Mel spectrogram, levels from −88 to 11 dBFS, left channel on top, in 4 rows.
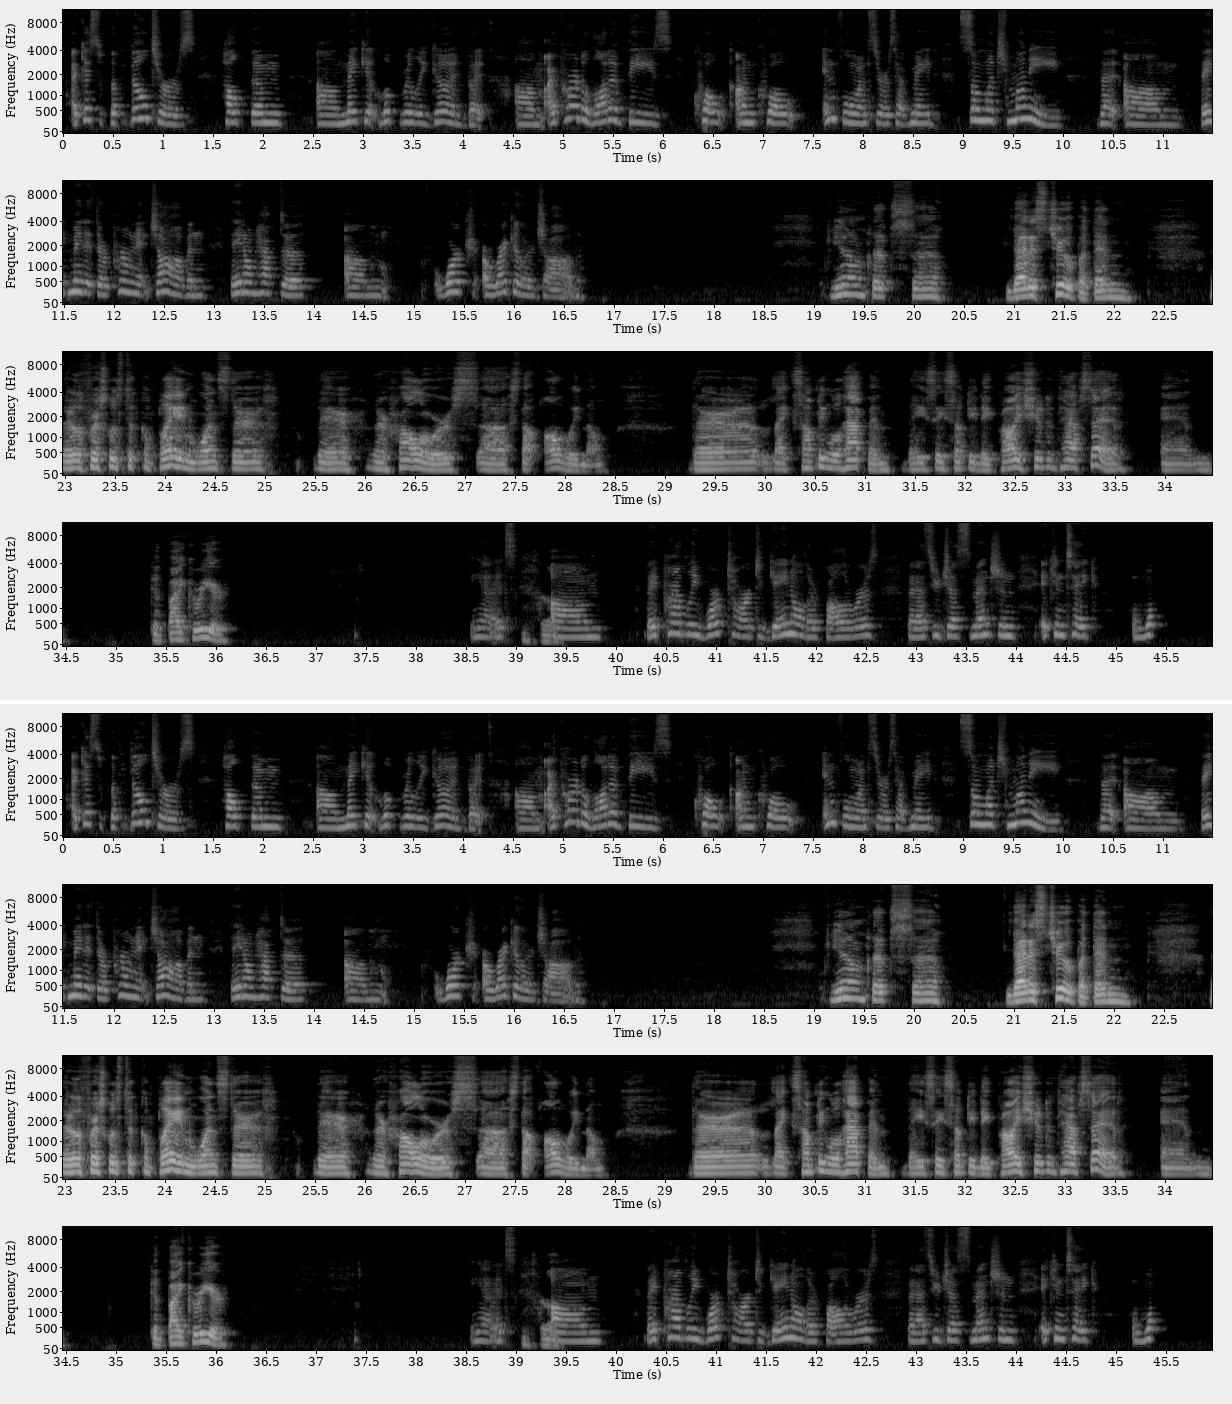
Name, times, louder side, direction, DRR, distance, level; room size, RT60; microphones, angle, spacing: voice 1, 0.1-1.3 1.6-2.2 2.5-4.2 4.5-6.1 6.3-7.3 7.6-10.0 10.3-12.9 13.2-14.0 14.3-14.7 15.2-16.7 38.5-39.8 40.3-42.6 42.9-44.8 45.2-45.4, equal, 5° left, 0.8 m, -39 dB
voice 2, 18.8-20.3 20.9-25.1 25.5-28.7 29.2-33.6 33.9-34.5 35.3-36.1 39.2-39.4, right 4 dB, 40° right, 0.3 m, -31 dB
2.7 x 2.2 x 2.7 m
head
